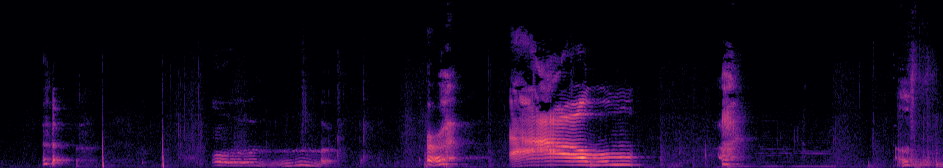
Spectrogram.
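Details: Infant with hiccups: short, sharp hiccup bursts every few seconds between voiced babbling and coos in a quiet room.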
